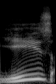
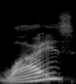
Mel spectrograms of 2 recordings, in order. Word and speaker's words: Ys: Hudson soft uh I I've been corrected over the years I have told the pronunciation of this particular franchise is called ye I always used to call it wise because it's a why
